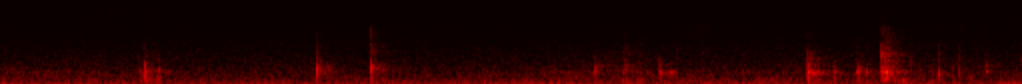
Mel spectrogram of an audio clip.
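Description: A small, hollow white cardboard iPhone box is held and tapped and scratched with fingertips and metal rings. Quiet, short hollow taps and faint scratches sound over a low background rumble, with the sharpest clicks near the end.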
